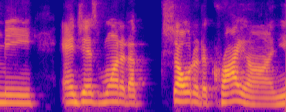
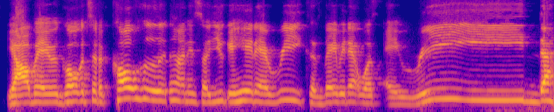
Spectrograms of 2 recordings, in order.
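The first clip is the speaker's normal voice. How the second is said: ordinary delivery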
